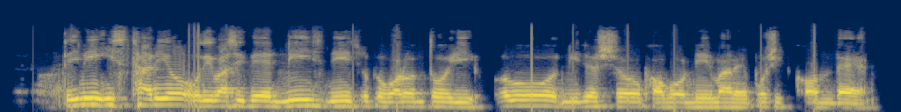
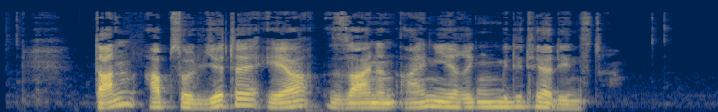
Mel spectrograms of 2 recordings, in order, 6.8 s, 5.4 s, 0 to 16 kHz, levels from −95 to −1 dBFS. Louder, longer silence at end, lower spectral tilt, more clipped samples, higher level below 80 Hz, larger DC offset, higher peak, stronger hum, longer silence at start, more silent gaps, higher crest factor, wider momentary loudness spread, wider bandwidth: first, -12 LUFS vs -21 LUFS; second, 0.2 s vs 1 s; first, -7.5 dB/octave vs -6 dB/octave; neither; first, -46 dBFS vs -54 dBFS; neither; about the same, -2 dBFS vs 0 dBFS; neither; second, 0.25 s vs 0.7 s; neither; second, 10 dB vs 22 dB; about the same, 5 LU vs 6 LU; second, 7.2 kHz vs 11.5 kHz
